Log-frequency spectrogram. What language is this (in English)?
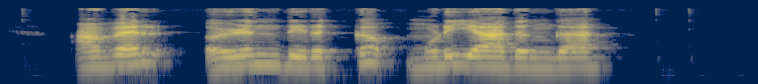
Tamil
